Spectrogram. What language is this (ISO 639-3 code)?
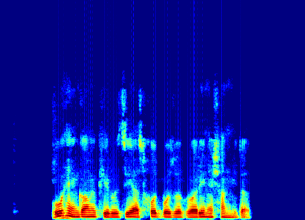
fas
